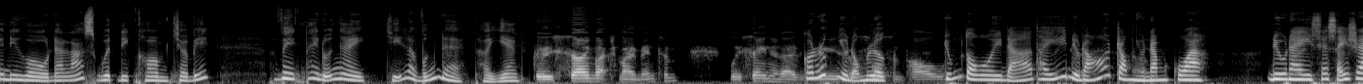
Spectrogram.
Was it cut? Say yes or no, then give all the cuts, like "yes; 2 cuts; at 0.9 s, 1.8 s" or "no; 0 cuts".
no; 0 cuts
